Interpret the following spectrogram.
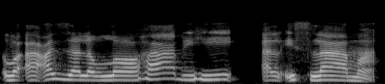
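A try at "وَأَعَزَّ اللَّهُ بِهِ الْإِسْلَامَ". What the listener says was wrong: Ulangi wa a'azza. Tidak pakai lah. Tidak pakai lah. Wa a'azza Allah.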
